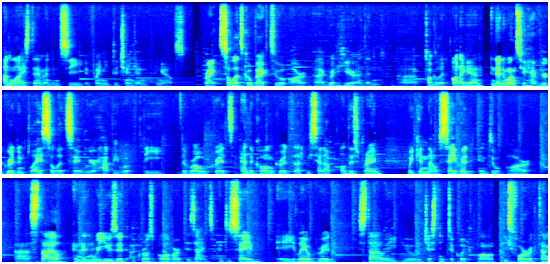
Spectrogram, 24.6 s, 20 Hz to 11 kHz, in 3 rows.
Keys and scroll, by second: 5.3 ctrl+g.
